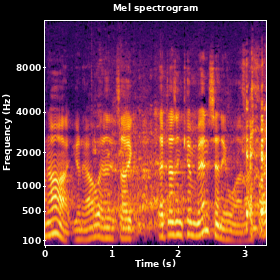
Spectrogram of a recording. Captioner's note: laugh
